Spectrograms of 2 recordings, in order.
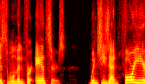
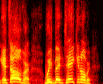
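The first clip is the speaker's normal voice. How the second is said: half-voiced, contained, ranting yell; 5 semitones higher than usual. Describing yelling at his wall about politics, imitating himself yelling. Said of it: "and I'm just yelling".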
